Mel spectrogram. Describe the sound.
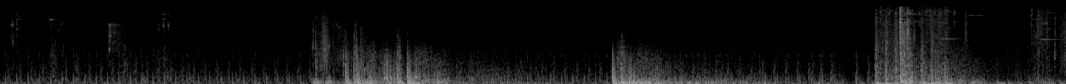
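Gunfire in a shooting video game comes in three loud rattling bursts of rapid shots over a steady background rumble, with no talking.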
